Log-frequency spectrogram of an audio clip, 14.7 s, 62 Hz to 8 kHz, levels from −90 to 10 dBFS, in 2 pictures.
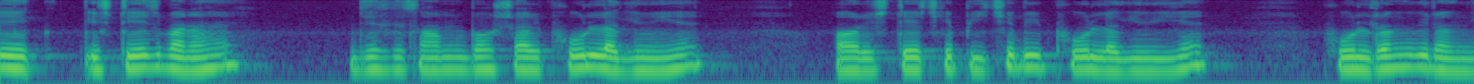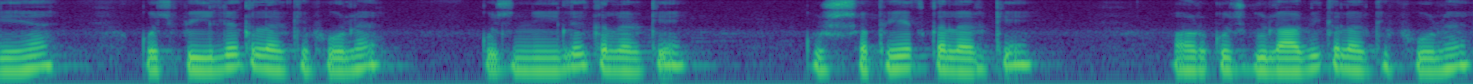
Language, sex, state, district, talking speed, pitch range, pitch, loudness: Hindi, male, Uttar Pradesh, Ghazipur, 185 wpm, 140-165 Hz, 150 Hz, -21 LUFS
